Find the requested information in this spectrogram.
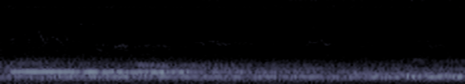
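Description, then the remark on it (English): A wolf in Yellowstone howls in one long, sustained, fairly steady-pitched tone lasting several seconds, moderately loud and heard alone with no talking. “And that's the wolf. You see, there's a seasonal cycle to wolf howling.”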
